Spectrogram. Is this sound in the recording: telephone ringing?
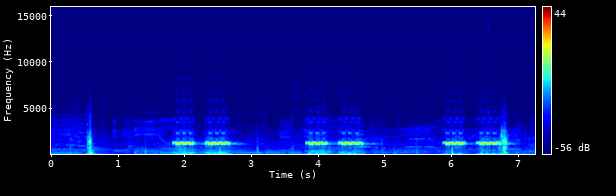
yes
